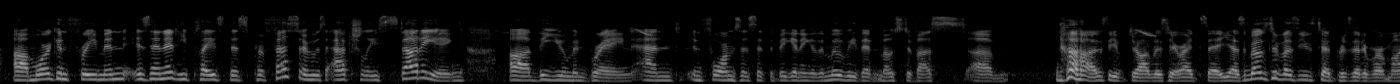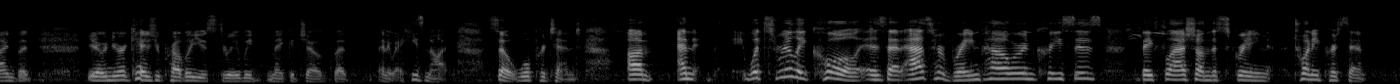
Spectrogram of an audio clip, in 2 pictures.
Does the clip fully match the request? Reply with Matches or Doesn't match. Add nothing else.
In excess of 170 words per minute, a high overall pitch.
Matches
